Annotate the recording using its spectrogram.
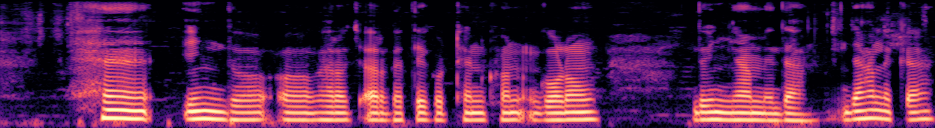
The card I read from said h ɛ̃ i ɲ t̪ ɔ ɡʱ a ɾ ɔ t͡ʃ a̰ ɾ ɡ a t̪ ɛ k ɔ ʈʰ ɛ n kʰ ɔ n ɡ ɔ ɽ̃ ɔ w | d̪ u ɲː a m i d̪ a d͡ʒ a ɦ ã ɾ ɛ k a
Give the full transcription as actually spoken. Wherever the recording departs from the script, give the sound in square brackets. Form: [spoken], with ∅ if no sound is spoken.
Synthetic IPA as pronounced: h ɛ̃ i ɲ [d̪] ɔ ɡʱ a ɾ ɔ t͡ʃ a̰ ɾ ɡ a t̪ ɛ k ɔ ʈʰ ɛ n kʰ ɔ n ɡ ɔ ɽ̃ ɔ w | d̪ u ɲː a m [ɛ] d̪ a d͡ʒ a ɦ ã [l] ɛ k a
